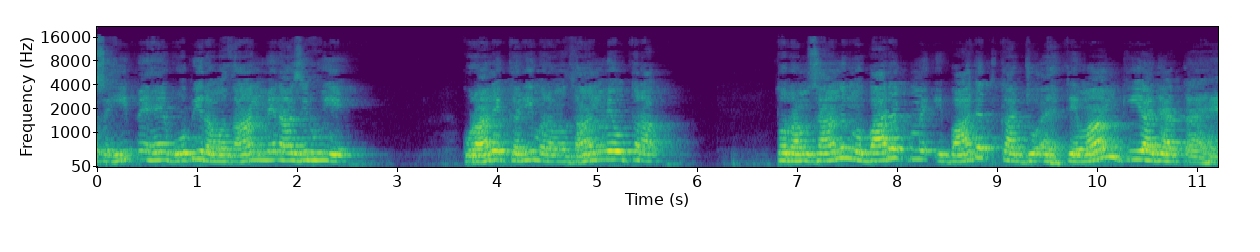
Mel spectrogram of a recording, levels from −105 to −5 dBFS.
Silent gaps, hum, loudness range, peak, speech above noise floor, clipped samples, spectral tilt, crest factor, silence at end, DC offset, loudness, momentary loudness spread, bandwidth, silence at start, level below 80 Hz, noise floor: none; none; 2 LU; -6 dBFS; 51 dB; under 0.1%; -8 dB/octave; 16 dB; 0 s; under 0.1%; -23 LUFS; 8 LU; 10.5 kHz; 0 s; -68 dBFS; -73 dBFS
